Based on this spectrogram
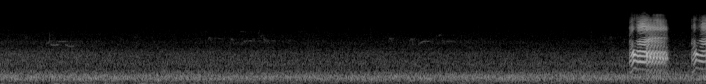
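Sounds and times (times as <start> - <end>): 
Carrion crow Corvus corone giving a loud raspy caw: 6.3 - 7.0.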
